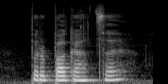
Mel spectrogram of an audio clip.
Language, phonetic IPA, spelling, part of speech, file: Czech, [ˈpropaɡat͡sɛ], propagace, noun, Cs-propagace.ogg
- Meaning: promotion (marketing)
